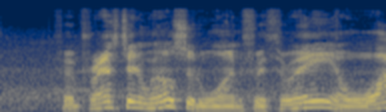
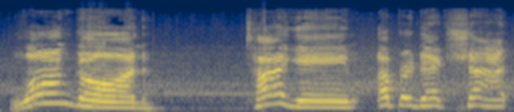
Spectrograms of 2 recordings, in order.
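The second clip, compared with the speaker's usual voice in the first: roaring home run call, much louder and higher; 7 semitones higher, 11 dB louder, slower than usual. Real, not acted. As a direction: belt it out as the ball leaves the park. Home run call, tying the game.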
